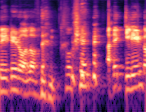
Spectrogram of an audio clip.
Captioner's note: laugh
